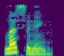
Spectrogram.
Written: lessening

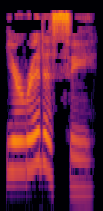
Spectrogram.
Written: euridice

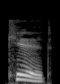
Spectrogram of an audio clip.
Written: kidd

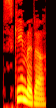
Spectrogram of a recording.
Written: schemata

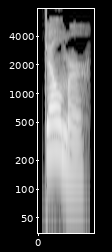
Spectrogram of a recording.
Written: delmer

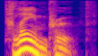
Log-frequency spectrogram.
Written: flameproof

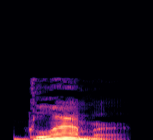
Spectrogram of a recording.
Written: glamour

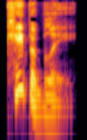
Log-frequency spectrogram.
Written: capably

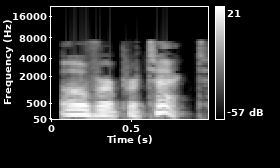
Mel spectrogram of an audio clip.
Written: overprotect

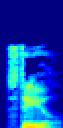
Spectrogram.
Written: steal

